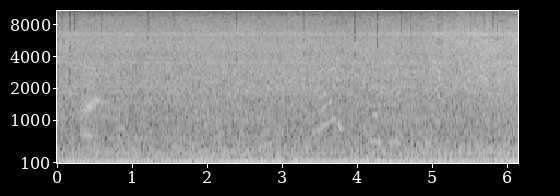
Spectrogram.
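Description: Light aircraft's engine and propeller running steadily, heard inside the cabin with the jump door open, so wind rushes in with it. Faint raised voices come through over the noise a couple of times.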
